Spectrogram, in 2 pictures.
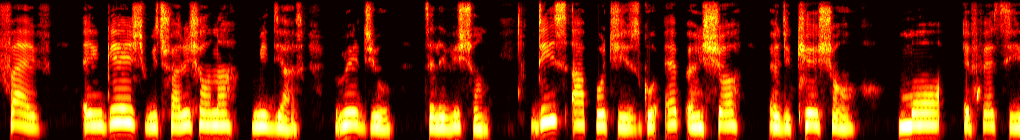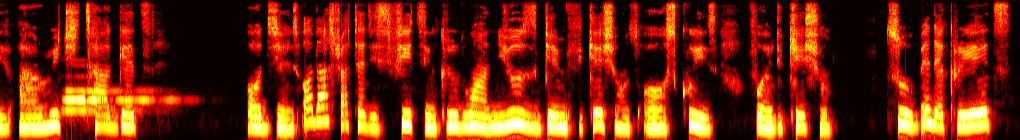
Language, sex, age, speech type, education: Nigerian Pidgin, female, 15-29, spontaneous, tertiary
